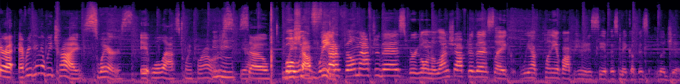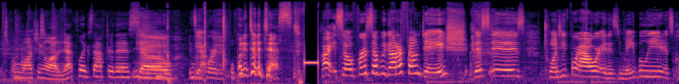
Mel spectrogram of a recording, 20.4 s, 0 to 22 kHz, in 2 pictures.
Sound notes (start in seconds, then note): 14.7 beep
